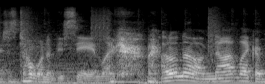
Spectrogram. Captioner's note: laughs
